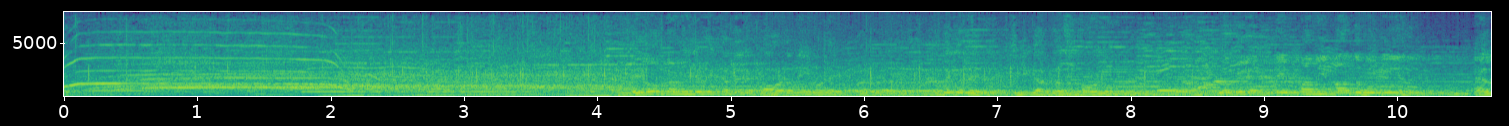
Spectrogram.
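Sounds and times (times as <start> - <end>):
audience cheering and whooping after a song: 0.0 - 7.9
speech: 4.3 - 10.7.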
